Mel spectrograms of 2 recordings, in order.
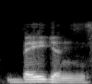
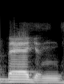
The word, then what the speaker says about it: Bagans: I want to point out that Gareth actually pronounced Zach's name correct. Zach? It is Bagans, not Bagans, Bagans.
